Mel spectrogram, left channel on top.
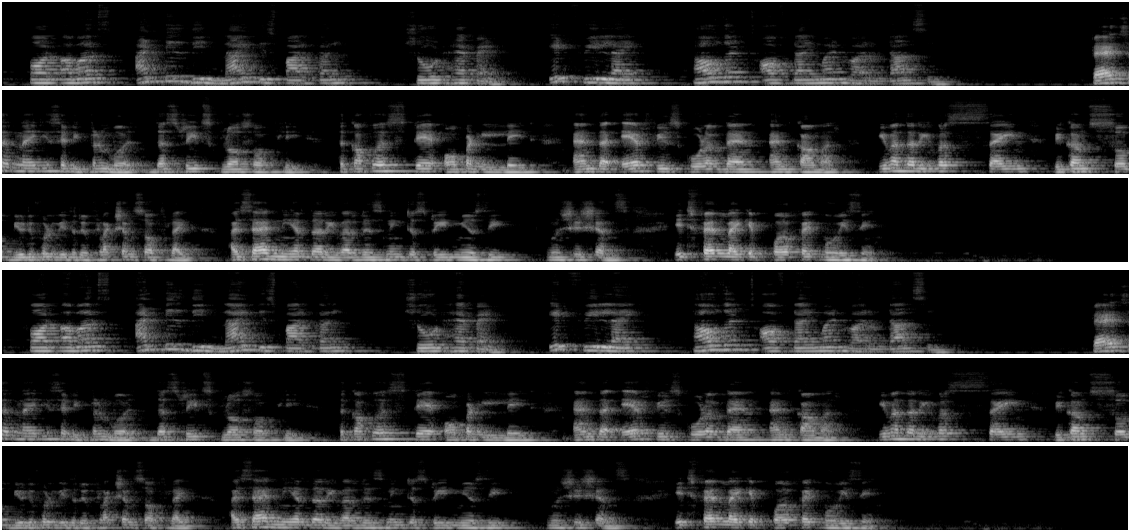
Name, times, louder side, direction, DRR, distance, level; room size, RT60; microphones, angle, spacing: voice 1, 0.3-3.5 4.0-5.0 5.5-6.4 6.9-9.4, right 1 dB, 15° right, 2.6 m, -29 dB
voice 2, 10.9-16.7 17.0-19.7 20.0-24.6 24.8-27.6 28.0-28.8 29.3-31.3, left 3 dB, 40° left, 0.7 m, -26 dB
15.0 x 6.1 x 5.1 m
head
